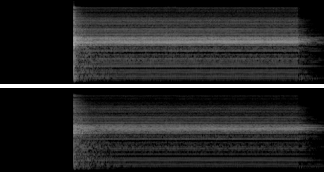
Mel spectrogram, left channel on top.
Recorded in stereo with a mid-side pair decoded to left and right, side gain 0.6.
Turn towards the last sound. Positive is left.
turn(degrees=40)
